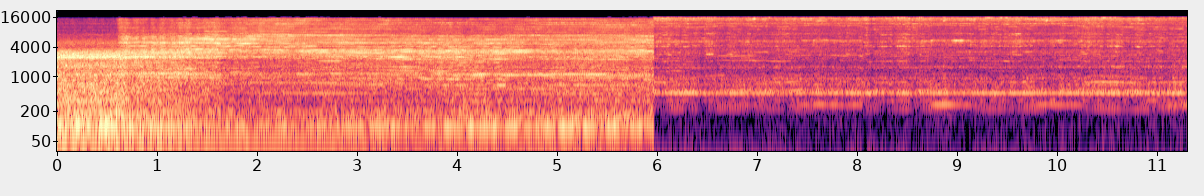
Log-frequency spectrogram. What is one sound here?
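A wood planer runs with a steady whirring drone.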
